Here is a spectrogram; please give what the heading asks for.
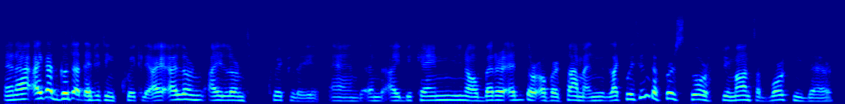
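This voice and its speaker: A man from Poland with a Polish accent, a guest in a casual podcast interview, telling stories in a lively way. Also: a little high, quick pace, few pauses, dry recording, lo-fi sound. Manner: animated storytelling, acts out quotes.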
